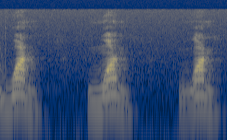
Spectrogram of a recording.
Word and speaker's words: won: बोलते हैं वन टू का वन, वैसे ही प्रोनाउंस होता है ये वर्ड, वन वन वन।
